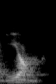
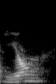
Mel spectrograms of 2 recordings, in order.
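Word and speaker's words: guion: dicen es profesor pero la palabra guión es que usted dice que no se tira porque es un monosílabo pero yo lo pronunció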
